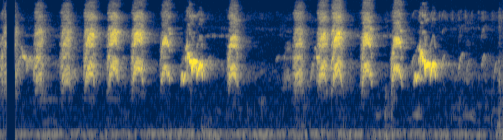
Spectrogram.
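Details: A sooty-headed bulbul that agitates other birds as a lure, giving two quick runs of bright, scratchy chirps. Each run ends in a brief liquid warble, with a short pause between the runs.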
